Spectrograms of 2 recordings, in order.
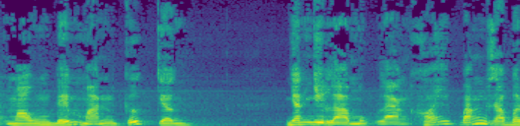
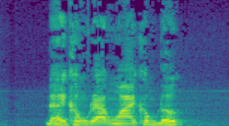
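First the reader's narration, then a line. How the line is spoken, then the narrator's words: Loud roar. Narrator (Vietnamese): Thạch Mộng gầm to lên nói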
